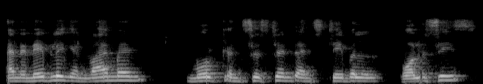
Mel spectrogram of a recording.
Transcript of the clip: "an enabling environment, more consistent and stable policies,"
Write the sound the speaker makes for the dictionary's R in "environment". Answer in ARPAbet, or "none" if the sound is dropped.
none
